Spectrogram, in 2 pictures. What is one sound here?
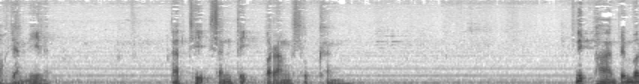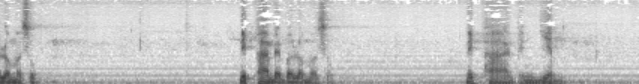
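An elderly man speaks calmly and slowly, in bursts with long pauses.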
